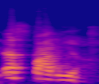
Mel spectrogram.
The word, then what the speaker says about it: España: They'll say España, even though it's not spelled with a YA. But that sound is still there. That ya in there is to say Spain, ya. Espan, and then ya, España.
